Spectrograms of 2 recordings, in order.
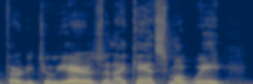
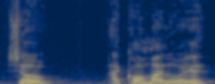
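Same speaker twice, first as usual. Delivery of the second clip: normal talking voice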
